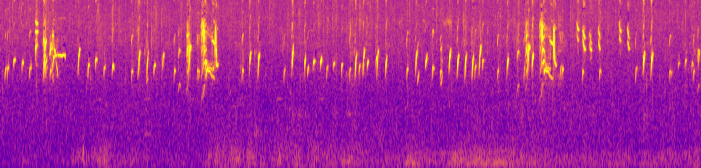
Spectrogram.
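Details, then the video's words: Extended goldfinch song of continuous high chattering and tinkling notes, with bursts of richer trilled phrases, over a steady low background rumble. "Teach your goldfinch to sing beautiful motivational songs"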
